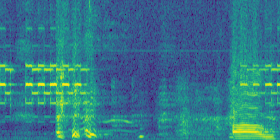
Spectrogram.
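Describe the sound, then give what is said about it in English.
A cell phone rings with a steady, buzzy electronic tone near the end, after a few short bursts of laughter from people. A low hum runs underneath throughout. “Oh, the phone is ringing.”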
